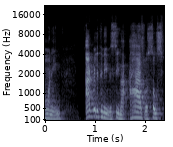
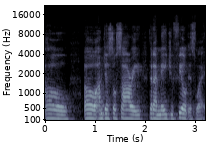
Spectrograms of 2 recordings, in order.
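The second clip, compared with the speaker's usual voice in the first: put-on hollow, uncaring, slow and insincere. Retelling how he apologised while trying to touch her: imitating an apology without compassion. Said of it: "didn't really have any compassion in his voice".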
